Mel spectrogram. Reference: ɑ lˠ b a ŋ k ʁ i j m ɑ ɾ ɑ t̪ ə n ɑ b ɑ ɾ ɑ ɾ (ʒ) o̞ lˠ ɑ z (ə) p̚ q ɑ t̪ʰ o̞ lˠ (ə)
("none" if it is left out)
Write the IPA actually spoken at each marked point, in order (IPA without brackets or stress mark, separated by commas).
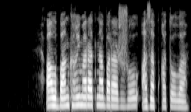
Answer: ʒ, ɑ, ə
